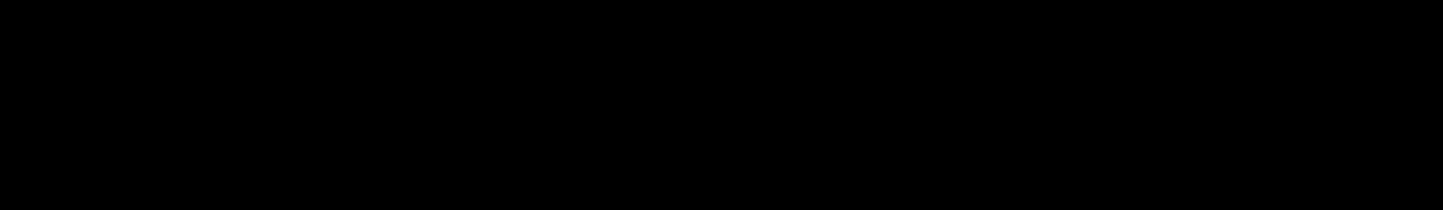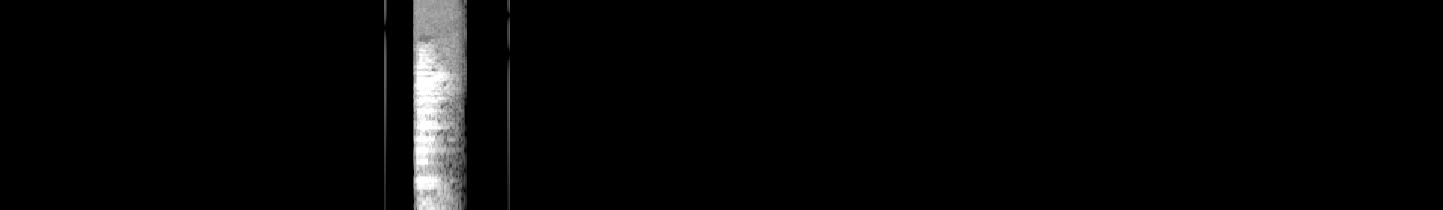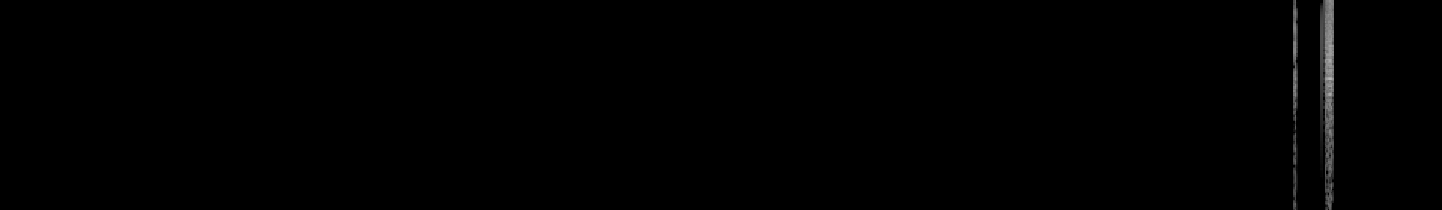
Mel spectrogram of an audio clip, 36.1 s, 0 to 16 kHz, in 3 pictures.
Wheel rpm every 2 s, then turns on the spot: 0, 0, 0, 0, 0, 0, 0, 0, 0, 0, 0, 0, 0, 0, 0, 0, 0, 0.
none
